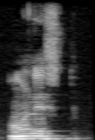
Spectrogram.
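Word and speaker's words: honest: ऑनेस्ट ऑनेस्ट में आ का उच्चारण हो रहा है जो कि स्वर है हिंदी वर्णमाला का।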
